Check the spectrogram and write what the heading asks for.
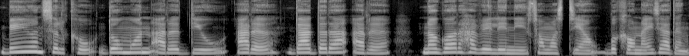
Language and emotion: Bodo, neutral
